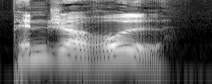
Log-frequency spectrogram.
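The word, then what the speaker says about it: Peñarol: noch den Hinweis von Sergio online, der uns gesagt hat, dass in der Südamerikameisterschaft hatten wir ja da von Penjarol geredet, die so werden die wohl richtig ausgesprochen.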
